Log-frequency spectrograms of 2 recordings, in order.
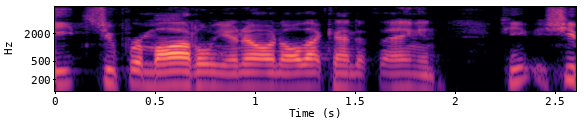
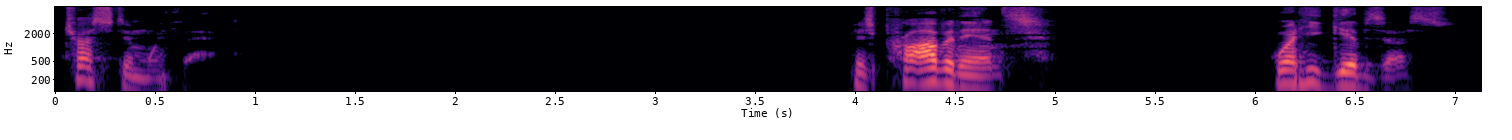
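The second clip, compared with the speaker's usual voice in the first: soft, low and tender; 4 semitones lower, 8 dB quieter than usual. Real, not acted. Preacher gently reassuring his congregation about God's care, soft low tender voice. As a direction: bring it down gently to reassure them. Preacher softens after story.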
